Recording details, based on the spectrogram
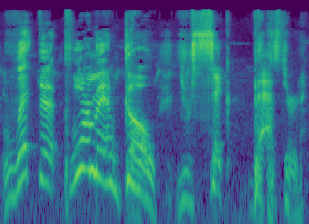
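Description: An actor in an audio horror drama playing an armed, furious, distrustful survivor, threatening and accusing. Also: male voice, sits high, wildly swooping pitch, slow pace, gravelly, pushed and bright, husky, full character voice. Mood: menacing, furious. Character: armed, furious, distrustful male survivor guarding his neighbourhood.

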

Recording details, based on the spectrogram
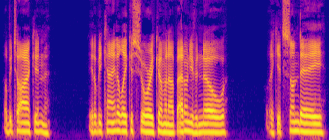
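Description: A middle-aged man hosting a bedtime sleep podcast, rambling and halting, self-deprecating and trailing off mid-sentence. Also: medium pitch, creaky, no echo, studio quality. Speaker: podcast host.

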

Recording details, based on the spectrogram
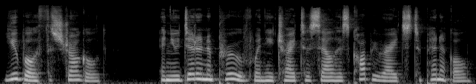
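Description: A woman playing an inquisitive android who poses as a portrait sitter and confronts the artist in an audio drama, in a measured manner. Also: mid-range voice, natural voice. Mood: accusing. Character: probing female android posing as portrait sitter.

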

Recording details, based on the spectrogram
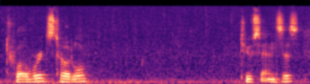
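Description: A man playing a frightened character trapped in a haunted house, muttering to himself haltingly and swearing in a horror audio drama. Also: mid-range voice, level tone, creaky, slight background noise. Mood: tense puzzling.

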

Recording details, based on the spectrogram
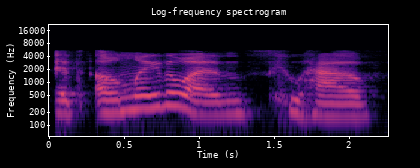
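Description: A woman's voice: fairly low pitch, animated, unhurried, lo-fi sound. A young woman co-hosting a podcast in a casual, conversational style, candid and opinionated, often slipping into imagined quotes. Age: young adult. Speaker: podcast co-host.

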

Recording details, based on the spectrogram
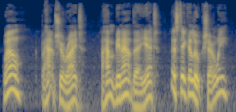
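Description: A man's voice: fairly high pitch, sing-song, fast, bright, forceful tone, husky, voice pushed up, heavily acted. A man voicing a loyal but evasive young male comedian in an audiobook, with a protesting manner. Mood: flustered, feigned innocence.

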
